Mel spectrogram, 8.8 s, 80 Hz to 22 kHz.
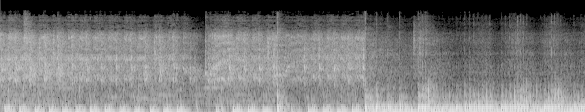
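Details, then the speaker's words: Custom drift trike with a 125 single-cylinder engine and a newly finished exhaust and muffler; even, deep exhaust thump at idle pulling smoothly as revs rise near the end, nothing like a 125, running clean and healthy. "and it sounds nothing like a 125."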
